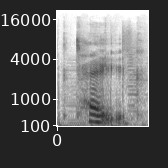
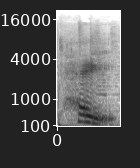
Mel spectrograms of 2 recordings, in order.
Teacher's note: If you can hear that A sound, there's a little E position in there that we don't want to lose. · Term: diphthong vowel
